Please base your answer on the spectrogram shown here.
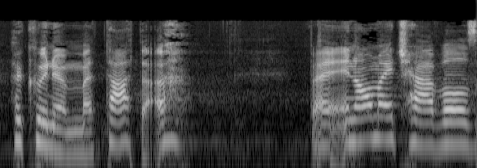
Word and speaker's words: Hakuna Matata: two words very common to any American kid, Hakuna Matata, which after a few days in Rwanda, I found out it was actually pronounced Hakuna Matata.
